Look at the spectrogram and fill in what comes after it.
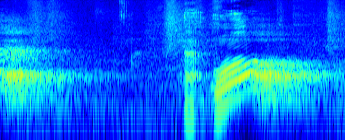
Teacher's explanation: এই বর্ণ দুটি হচ্ছে কণ্ঠ ও ওষ্ঠ। এই দুটি বাকযন্ত্রের সম্মিলনে এই বর্ণ দুটি উচ্চারিত হয়। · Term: কণ্ঠস্থ স্বরবর্ণ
